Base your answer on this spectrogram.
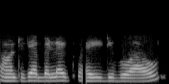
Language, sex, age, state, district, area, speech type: Assamese, female, 60+, Assam, Dibrugarh, rural, conversation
